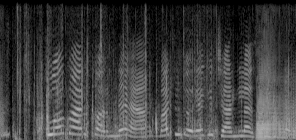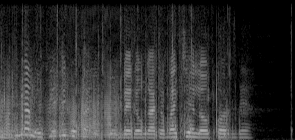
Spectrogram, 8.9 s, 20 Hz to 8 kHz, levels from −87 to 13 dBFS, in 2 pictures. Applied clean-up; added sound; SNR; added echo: neural mask model RNNoise.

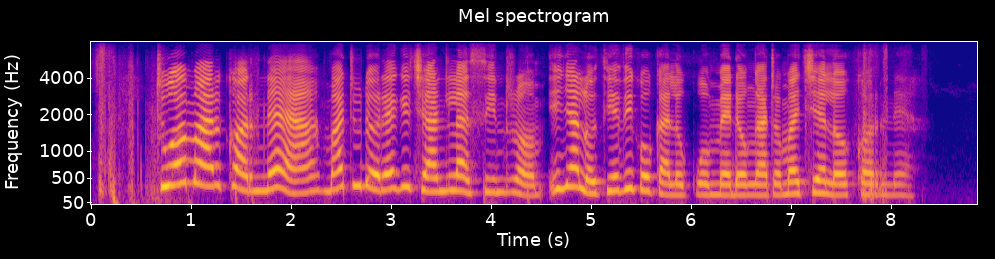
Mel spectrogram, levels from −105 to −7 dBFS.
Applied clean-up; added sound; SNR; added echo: none; none; none; none.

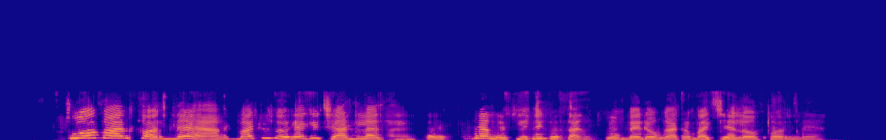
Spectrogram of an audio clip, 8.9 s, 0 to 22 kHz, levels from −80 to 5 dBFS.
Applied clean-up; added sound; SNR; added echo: neural mask model Resemble Enhance denoiser.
